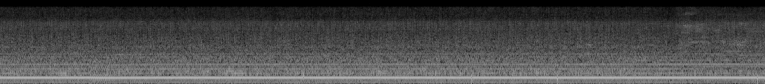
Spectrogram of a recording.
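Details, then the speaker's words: Echo PB413H two-stroke backpack blower with aftermarket carburetor and NGK plug, wide open throttle after leaning the high-speed screw: steady wail with faint burble at about 6400 rpm (6400–6600 recommended); high-speed mixture about right. "okay by turning it in the high screw leaning the 2600 was good at idle it's 6400 to 6600 recommended high speed I don't want to go any more lean with the high speed I don't like running lean lean there's still some more adjustment in it so I'm at 6400"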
